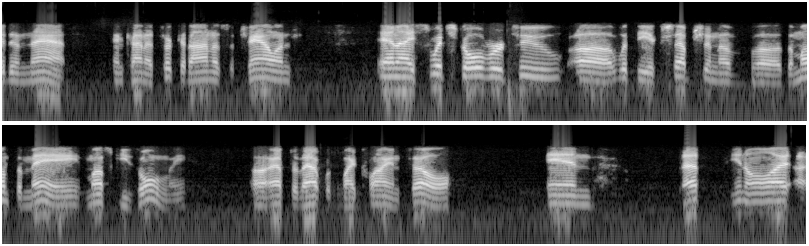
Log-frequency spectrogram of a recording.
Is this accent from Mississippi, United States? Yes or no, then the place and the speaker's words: no; Hayward, Wisconsin, United States; also born or lived in Chicago, Illinois; I was born in Chicago, but 6 months old, my folks decided to buy a resort in Hayward, Wisconsin on the Spider Lake chain of lakes here. And they owned that and ran it for 11 years.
